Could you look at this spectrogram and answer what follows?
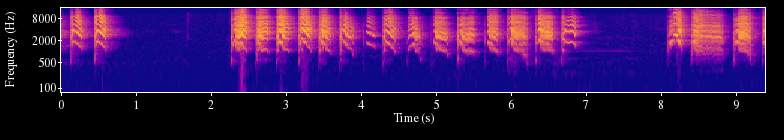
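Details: Parrot chattering in rapid runs of bright, downward-sweeping chirps, a dozen or more notes in a burst, with breaks of silence between runs, indoors.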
